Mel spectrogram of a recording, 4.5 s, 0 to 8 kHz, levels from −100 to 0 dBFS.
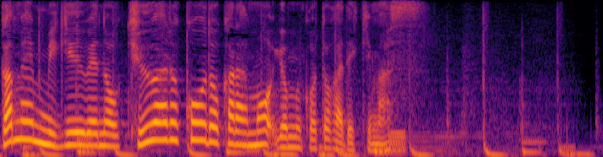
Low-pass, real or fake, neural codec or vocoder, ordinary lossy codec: none; real; none; none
